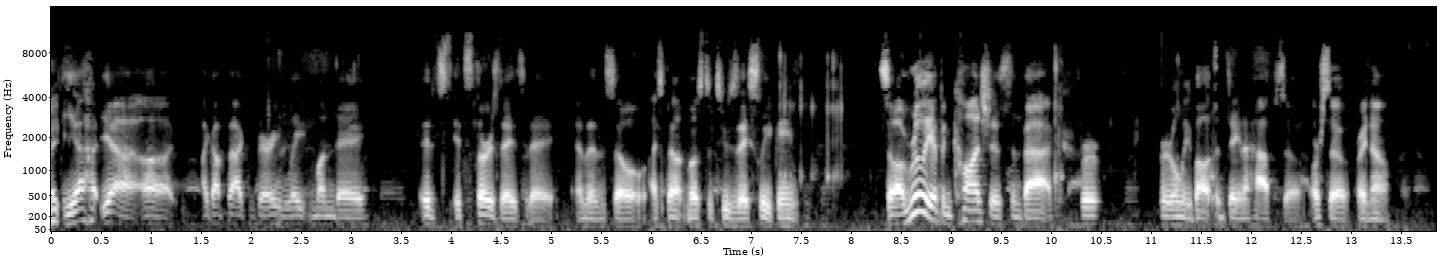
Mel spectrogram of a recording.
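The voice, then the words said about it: Hoarse, partly lost voice. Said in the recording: “Excuse my voice. I lost my voice pretty badly on this tour ... I'm still sort of kind of gaining it back fully”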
